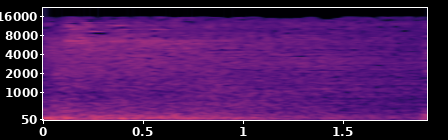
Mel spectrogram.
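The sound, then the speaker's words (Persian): A loud explosive burst sound effect as Xcalius wins with a burst finish, a dense roaring blast that rumbles on steadily and swells again briefly at the very end, with no voices. “برد اکسکریوس با پایان انفجاری.”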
